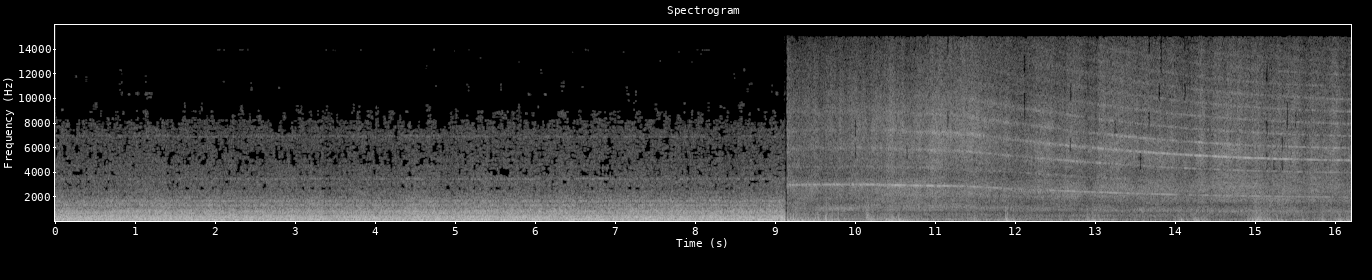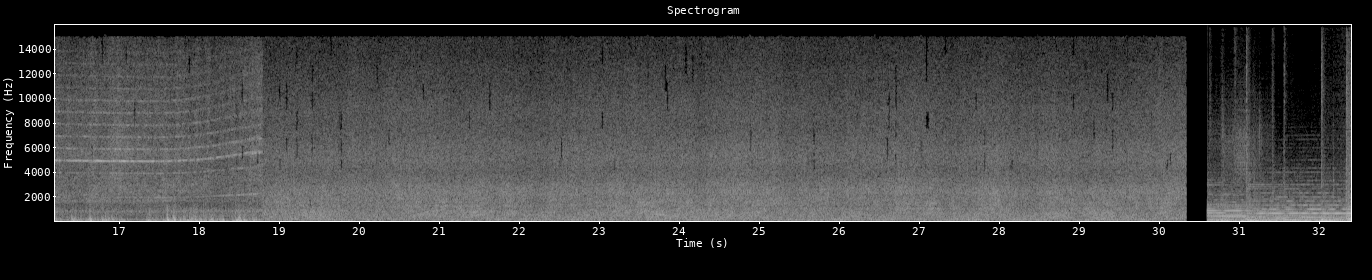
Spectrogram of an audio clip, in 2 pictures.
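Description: Jet aircraft noise in two parts. For the first nine seconds, a loud steady drone with engine tones from F/A-18 jets in formation flight. Then, from an F/A-18 on a carrier flight deck at the catapult, a high turbine whine that slowly falls in pitch, giving way at about 19 s to a steady rush of jet noise.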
